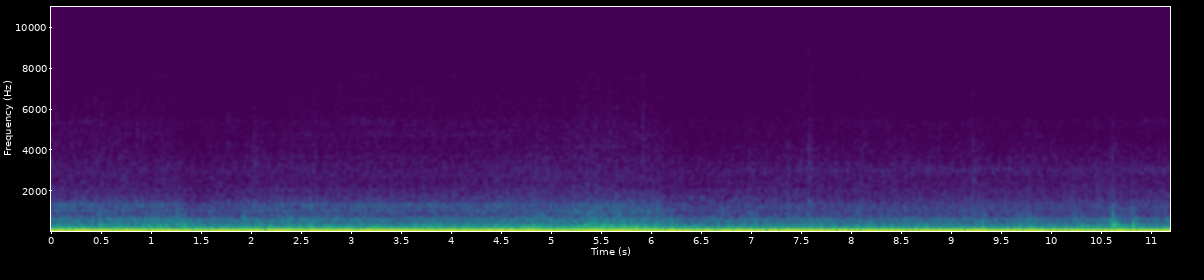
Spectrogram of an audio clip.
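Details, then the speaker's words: Free 1951 Plymouth, formerly locked-up engine, after a drive with stuck brakes: rough steady idle with dull loose knock about three per second through the rumble as oil pressure drops; knock previously mentioned by another person, owner plans thick heavy-duty diesel oil. "Oil pressure's down, and I'm starting to hear that that knock the guy was talking about. I'm gonna have to put some thick oil in it."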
